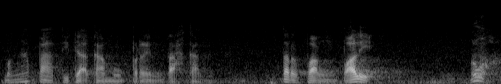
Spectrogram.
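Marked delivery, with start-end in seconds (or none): 0.1-3.8 low, measured inner prompting; lightly voiced Spirit, low and restrained. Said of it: "Roh Kudus ngomong dalam hati saya". (suara batin Roh Kudus, rendah)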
